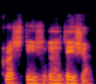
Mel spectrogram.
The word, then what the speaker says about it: crustacean: on the crab Lobster and shrimps and it's pronounced as crushed station so that Asia is at the end and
